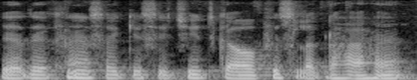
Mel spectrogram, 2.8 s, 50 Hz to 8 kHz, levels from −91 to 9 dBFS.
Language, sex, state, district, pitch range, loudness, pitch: Hindi, male, Jharkhand, Garhwa, 120-135 Hz, -17 LUFS, 130 Hz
